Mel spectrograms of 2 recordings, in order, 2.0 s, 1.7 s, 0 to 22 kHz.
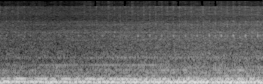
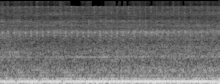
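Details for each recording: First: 1966 Pontiac Catalina wagon with Sniper fuel injection, warm at 176 degrees, IAC at 25; low, steady, even rumble with no misses or knocks, normal warm idle at 650 rpm while chasing an intermittent high-idle IAC issue. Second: 1966 Pontiac Catalina wagon with Sniper EFI, warm at about 180s, IAC reading 0 after lowering from jacks: steady, slightly fast idle with no hunting; idle too high, owner suspects an IAC or ECU driver issue.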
